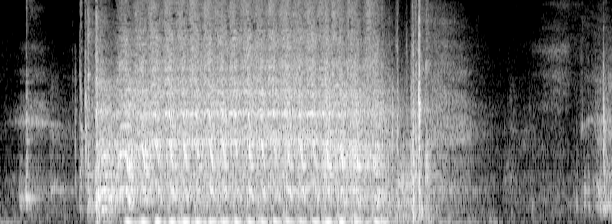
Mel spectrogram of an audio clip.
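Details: Car with a long-running no-start, after the fuel pipework was reconnected and the battery recharged. The starter churns steadily at about four beats a second for three seconds; the engine coughs but never catches.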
